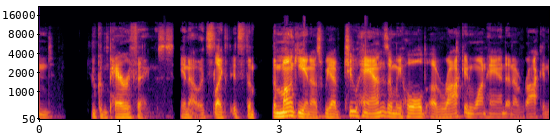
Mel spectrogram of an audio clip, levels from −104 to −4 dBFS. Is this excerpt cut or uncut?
cut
